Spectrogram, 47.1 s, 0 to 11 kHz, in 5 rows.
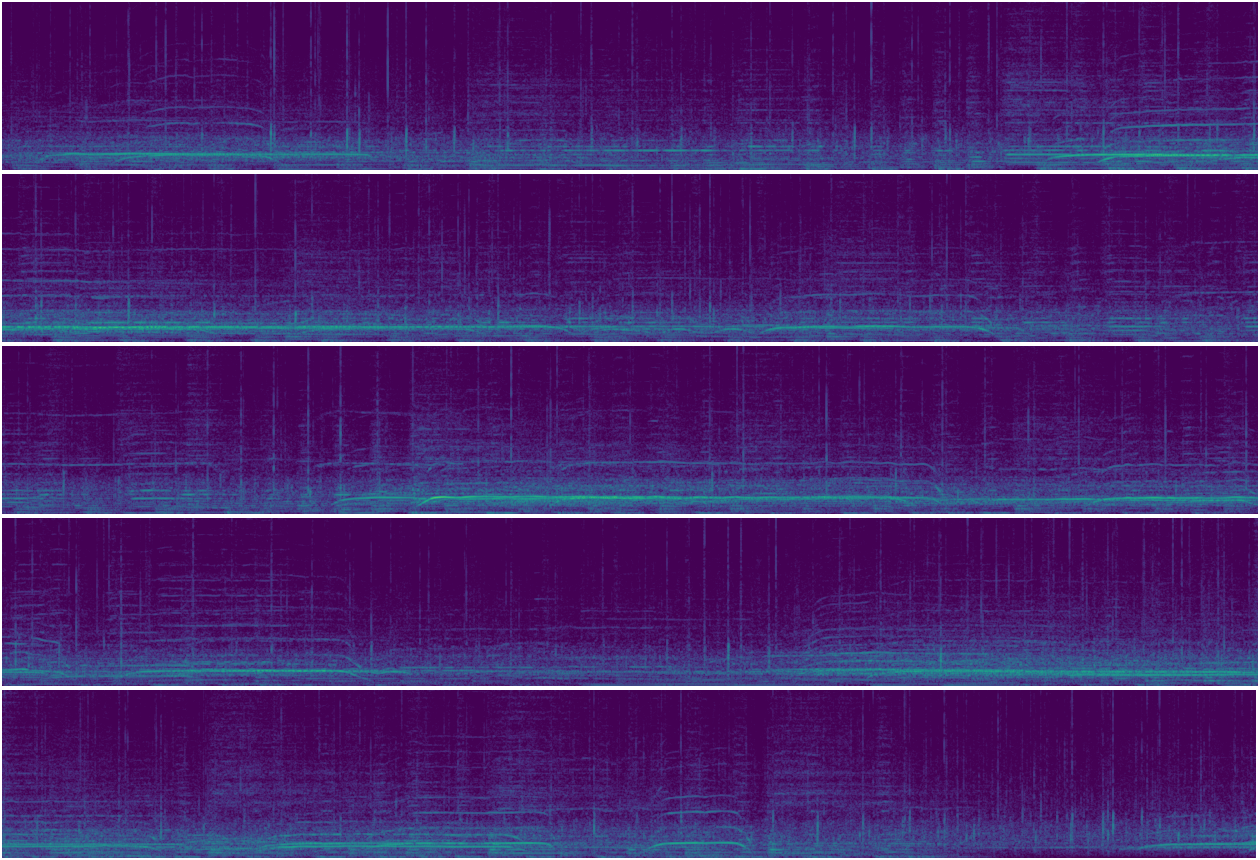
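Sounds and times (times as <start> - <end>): orchestra music: 0.0 - 45.1
audience cheering and applauding: 0.0 - 47.0
high whoops: 0.2 - 2.9, 7.8 - 17.1, 21.1 - 43.6, 45.4 - 47.0.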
